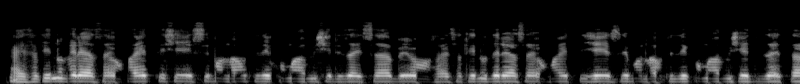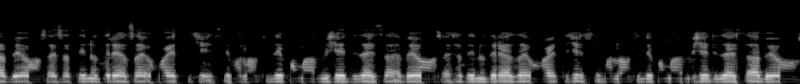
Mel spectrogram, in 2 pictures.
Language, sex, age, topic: Gamo, male, 18-24, government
